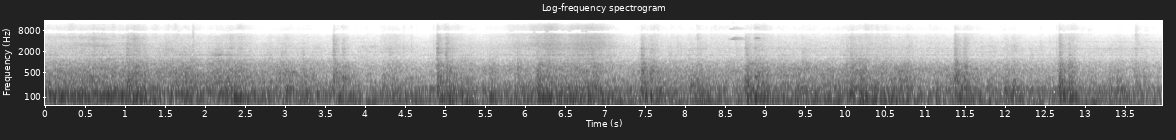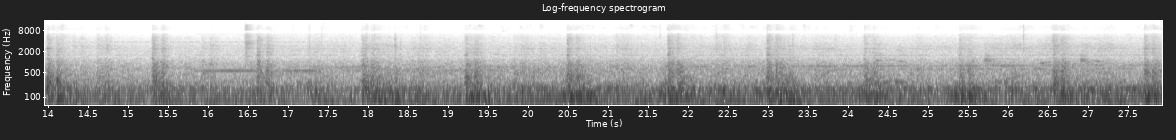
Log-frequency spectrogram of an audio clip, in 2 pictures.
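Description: Train wheels click over rail joints at a regular pace.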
